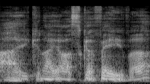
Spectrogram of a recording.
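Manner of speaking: gross, put-on, slow, creaky creepy voice. Reading out a gross Instagram message in a put-on creepy character voice. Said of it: "I'll do the voice because it's so gross".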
